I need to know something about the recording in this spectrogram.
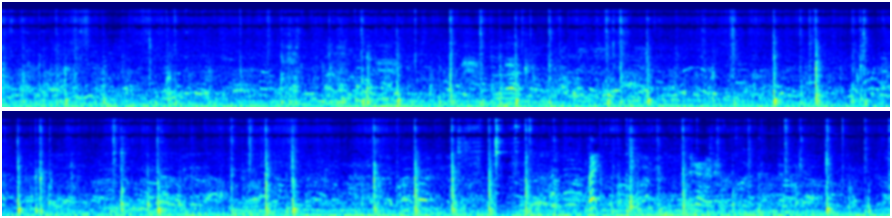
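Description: Heavy knife chopping mahi mahi into steaks on a wooden log block: sharp chops and knocks at uneven intervals, with voices talking throughout.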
